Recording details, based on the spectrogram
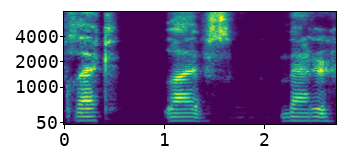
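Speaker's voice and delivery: very quiet, hushed, overly dramatic theatrical delivery. Giving someone a better soundbite, said the dramatic way, dramatic delivery. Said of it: "You got to say it in that dramatic".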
